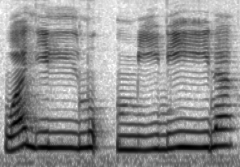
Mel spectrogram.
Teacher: حمزہ ساکن پر آواز اور سانس دونوں بند ہو جاتی ہیں, آواز کو ہم جھٹکے کے ساتھ بند کریں گے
